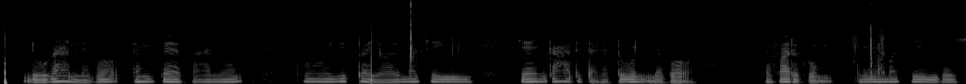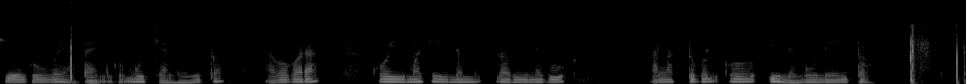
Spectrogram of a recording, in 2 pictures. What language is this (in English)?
Kalenjin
